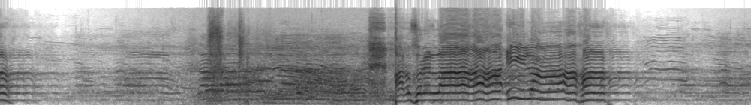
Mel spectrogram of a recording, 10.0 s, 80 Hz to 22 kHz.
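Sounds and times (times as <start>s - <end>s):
faint chanted voice: 0.0s - 5.0s, 8.3s - 10.0s
man's melodic religious chant: 0.0s - 10.0s.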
